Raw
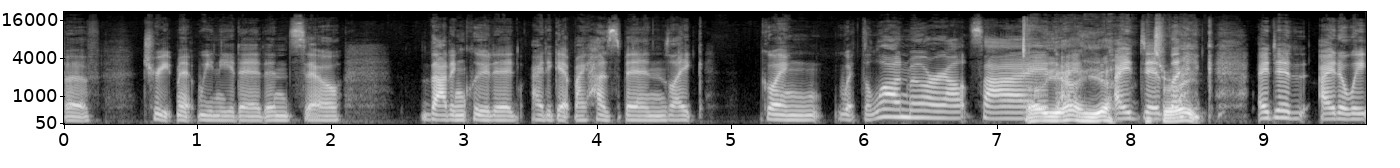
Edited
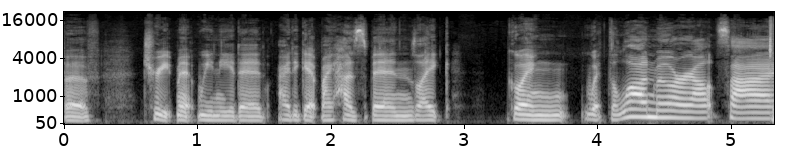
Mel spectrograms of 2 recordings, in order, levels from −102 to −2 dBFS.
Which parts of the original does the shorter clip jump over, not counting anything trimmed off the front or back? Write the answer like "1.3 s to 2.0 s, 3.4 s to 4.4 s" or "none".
1.5 s to 3.4 s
